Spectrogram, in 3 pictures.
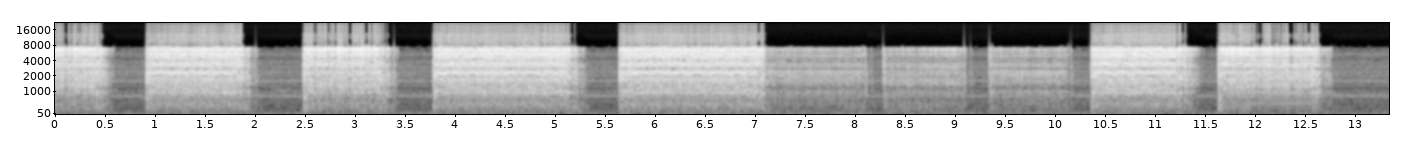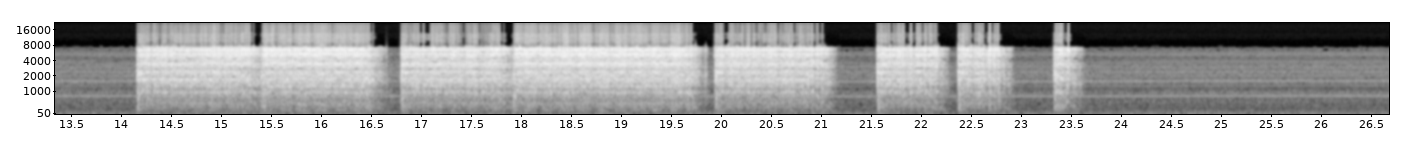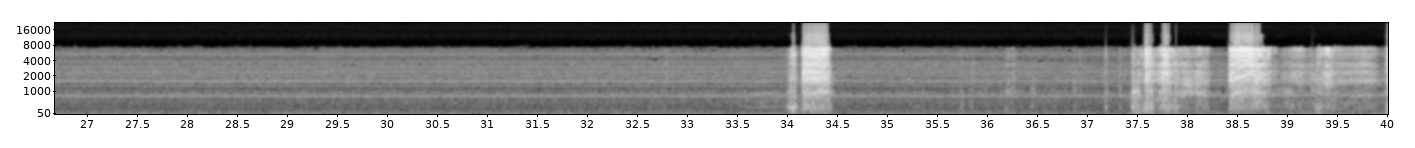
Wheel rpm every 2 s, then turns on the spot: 180, 110, 240, 150, 30, 180, 60, 270, 240, 300, 180, 30, 0, 0, 0, 0, 10, 20, 20, 30.
2-4 12-14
